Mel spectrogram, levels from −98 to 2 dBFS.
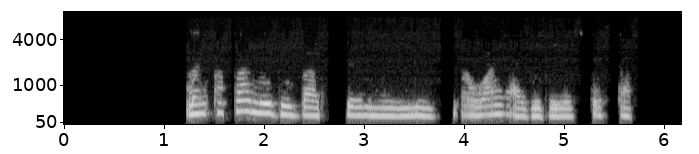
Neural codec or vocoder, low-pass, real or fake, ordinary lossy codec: none; 7.2 kHz; real; none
